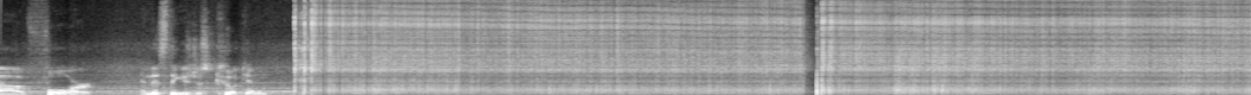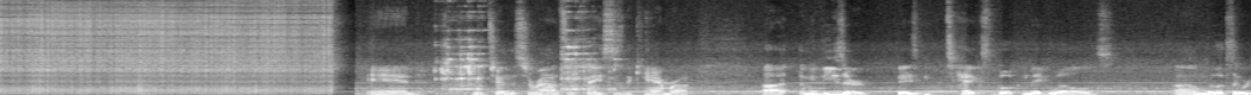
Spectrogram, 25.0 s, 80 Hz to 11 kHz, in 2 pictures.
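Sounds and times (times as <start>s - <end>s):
welding arc crackling: 3.0s - 16.0s.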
